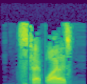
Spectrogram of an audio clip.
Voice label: "stepwise", English; adjectives

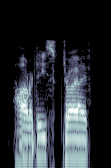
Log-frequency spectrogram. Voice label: "hard disk drive", English; nouns

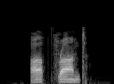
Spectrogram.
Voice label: "upfront", english; adjectives

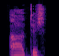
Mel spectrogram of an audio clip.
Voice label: "artig", German; adjectives

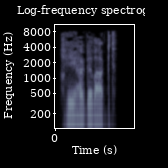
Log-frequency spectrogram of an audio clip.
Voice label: "hergewagt", German; adjectives

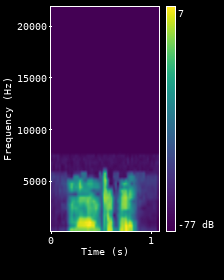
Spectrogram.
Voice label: "mountable", English; adjectives

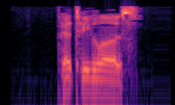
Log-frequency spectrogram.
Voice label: "pitiless", english; adjectives

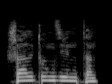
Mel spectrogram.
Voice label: "schaltungsintern", german; adjectives

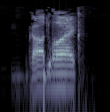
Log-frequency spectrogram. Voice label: "godlike", english; adjectives

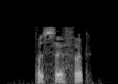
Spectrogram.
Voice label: "pacific", English; adjectives

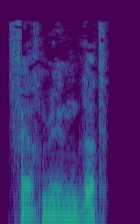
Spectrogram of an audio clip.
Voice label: "vermindert", German; adjectives

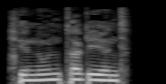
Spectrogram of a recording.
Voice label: "hinuntergehend", German; adjectives

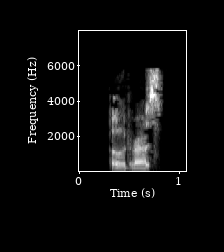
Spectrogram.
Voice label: "odorous", english; adjectives

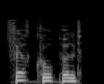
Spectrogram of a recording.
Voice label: "verkuppelt", German; adjectives

